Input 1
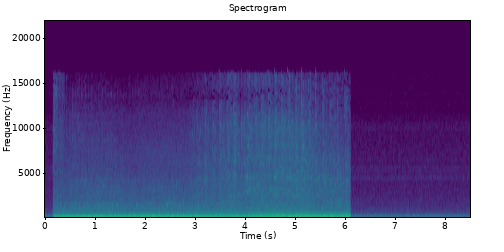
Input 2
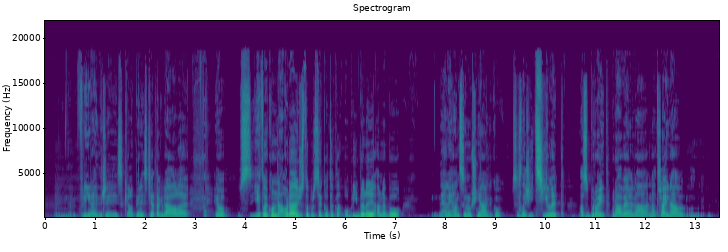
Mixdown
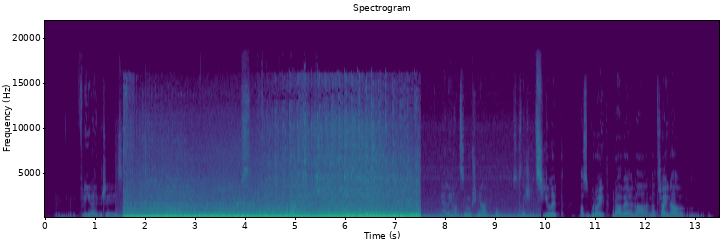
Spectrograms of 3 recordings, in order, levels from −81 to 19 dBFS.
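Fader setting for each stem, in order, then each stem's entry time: +0.5, -17.0 dB; 1.40, 0.00 s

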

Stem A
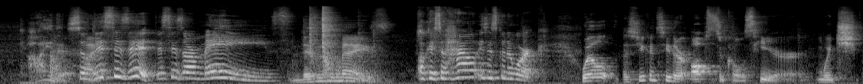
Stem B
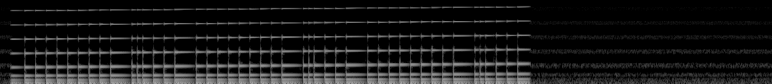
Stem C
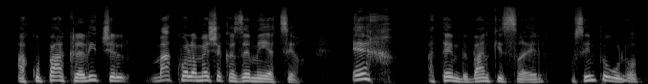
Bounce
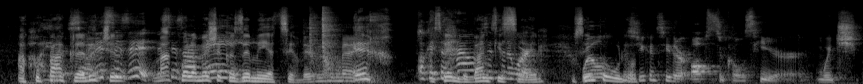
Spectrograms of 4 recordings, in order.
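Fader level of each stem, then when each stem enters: -10.5 dB, off, +3.0 dB; 0.00 s, off, 0.00 s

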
